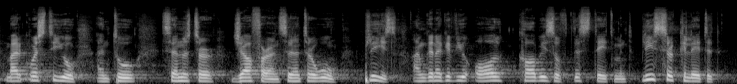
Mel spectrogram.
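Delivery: ordinary talk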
